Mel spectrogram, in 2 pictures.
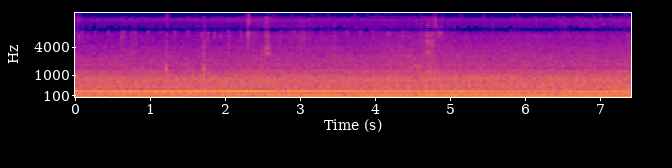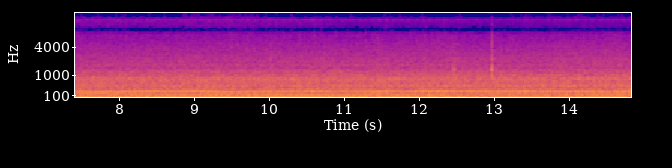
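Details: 2005 Toyota Tundra while accelerating: low steady hum over road rumble, pitch drifting slightly with speed; humming noise, source undetermined.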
